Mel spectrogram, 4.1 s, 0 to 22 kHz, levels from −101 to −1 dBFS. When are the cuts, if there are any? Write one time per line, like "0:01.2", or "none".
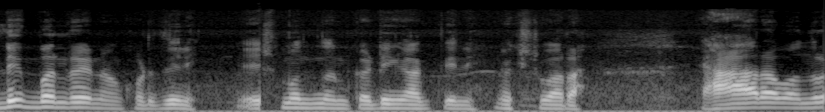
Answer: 0:01.3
